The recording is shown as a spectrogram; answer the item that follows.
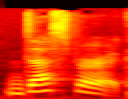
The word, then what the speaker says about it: desperate: 那我们在发音的时候，我们可以发现 desperate 跟 desperately 它们的重音节是放在强调前面的 des 这个部分，就是 desperate、 desperately。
